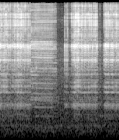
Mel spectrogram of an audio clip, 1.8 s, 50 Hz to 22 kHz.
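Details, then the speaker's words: 2004 Compaq R3000 Pentium 4 laptop after reassembly: thin high scratchy whirr with faint squeal; a metal cover was rubbing the fan blades, causing the grinding, fixed by bending the metal outward. "i opened it up again to quickly realize that one of the covers was rubbing against the fan blades and that explains the grinding sounds"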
